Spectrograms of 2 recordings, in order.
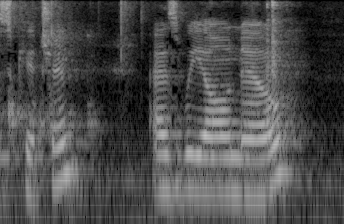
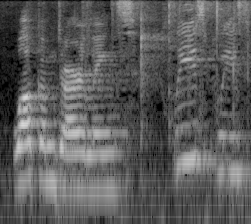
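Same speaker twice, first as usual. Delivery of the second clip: normal talking voice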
